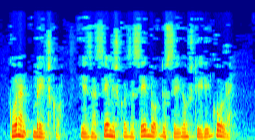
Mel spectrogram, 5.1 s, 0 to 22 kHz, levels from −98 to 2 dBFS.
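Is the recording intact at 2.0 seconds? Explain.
No. At 2.0 seconds, as throughout the speech, there is a ringing, washy smear with hiss that swells and fades with the signal, and nothing above 15.4 kHz. This is likely WMA compression at a low bitrate, around 24 kbps, where long transform blocks spread quantisation noise over tens of milliseconds and weak components are zeroed.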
